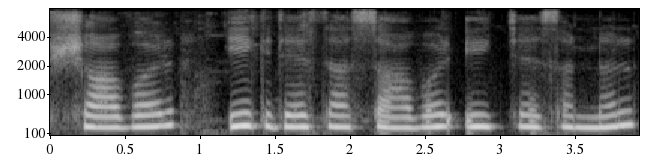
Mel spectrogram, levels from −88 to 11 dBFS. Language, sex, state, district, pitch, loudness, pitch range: Hindi, female, Bihar, West Champaran, 260 Hz, -14 LUFS, 250-270 Hz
